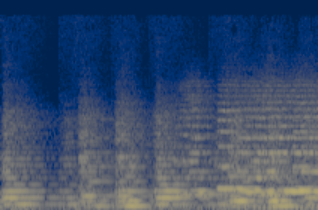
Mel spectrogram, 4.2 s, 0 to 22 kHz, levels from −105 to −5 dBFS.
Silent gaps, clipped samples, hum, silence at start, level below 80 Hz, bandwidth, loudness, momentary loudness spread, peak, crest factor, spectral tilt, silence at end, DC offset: none; under 0.1%; none; 0 s; -60 dBFS; 15.5 kHz; -42 LUFS; 12 LU; -26 dBFS; 14 dB; -8.5 dB/octave; 0 s; under 0.1%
